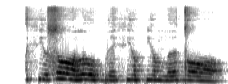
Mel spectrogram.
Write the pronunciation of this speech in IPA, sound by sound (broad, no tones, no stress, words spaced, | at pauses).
fʲozɔ lobefʲɔ pʲɔn̪ə dɔ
